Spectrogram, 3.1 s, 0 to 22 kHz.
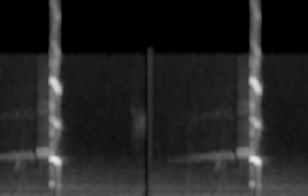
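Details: Male Anna's Hummingbird courtship dive: two sharp, explosive chirps about two seconds apart over a low rumble. The sound comes from tail feathers fluttering in the airflow, is louder than its song, and carries 100+ metres; females may favour loud sounds.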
